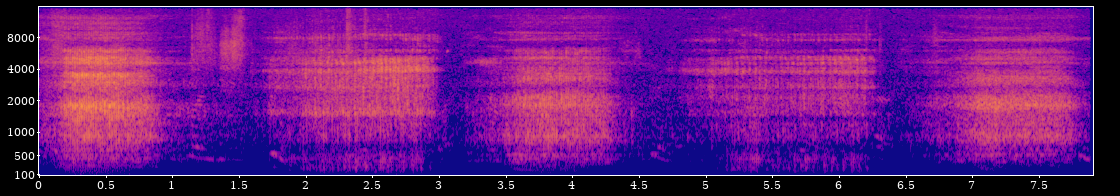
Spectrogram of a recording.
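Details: Adult woman snoring while asleep, recorded by her husband: rough, rattling breaths at a steady rhythm of about 13 a minute, loudest on inhalation; snoring.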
